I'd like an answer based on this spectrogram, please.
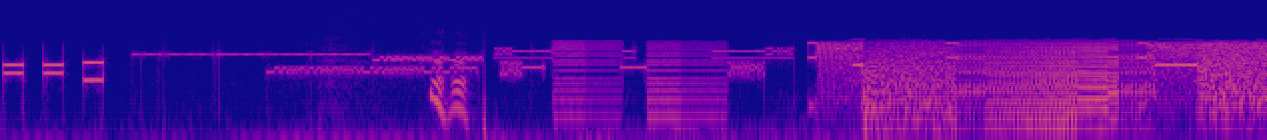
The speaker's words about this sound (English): I'm going to wager that some of our listeners don't even know what that sound is. It's dial-up, folks, and we played it to really drive the point home.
